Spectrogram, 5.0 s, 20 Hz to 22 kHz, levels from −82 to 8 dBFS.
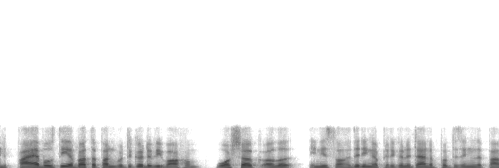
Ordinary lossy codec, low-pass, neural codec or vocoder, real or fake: Opus, 32 kbps; 5.4 kHz; codec, 16 kHz, 0.2 kbps, FocalCodec; fake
